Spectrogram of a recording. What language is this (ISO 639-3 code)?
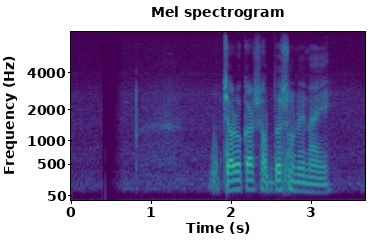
ben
